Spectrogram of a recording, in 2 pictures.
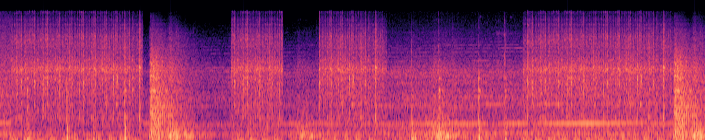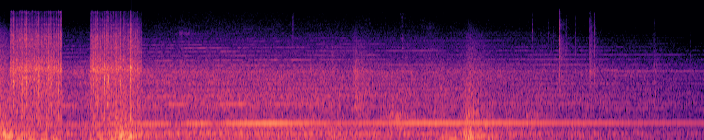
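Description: Industrial sewing machines stitching leather shoe uppers in a workshop, a busy run of clattering stitches through the first half. The stitching thins out and fades away over the second half, with a steady high hum held throughout.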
